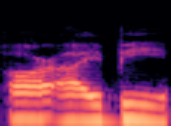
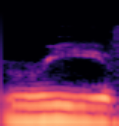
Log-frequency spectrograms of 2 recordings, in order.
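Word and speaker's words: ריב: this is heber terminology the reeve that's rib but you pronounce it reeve like it's riv the reeve pattern reeve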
